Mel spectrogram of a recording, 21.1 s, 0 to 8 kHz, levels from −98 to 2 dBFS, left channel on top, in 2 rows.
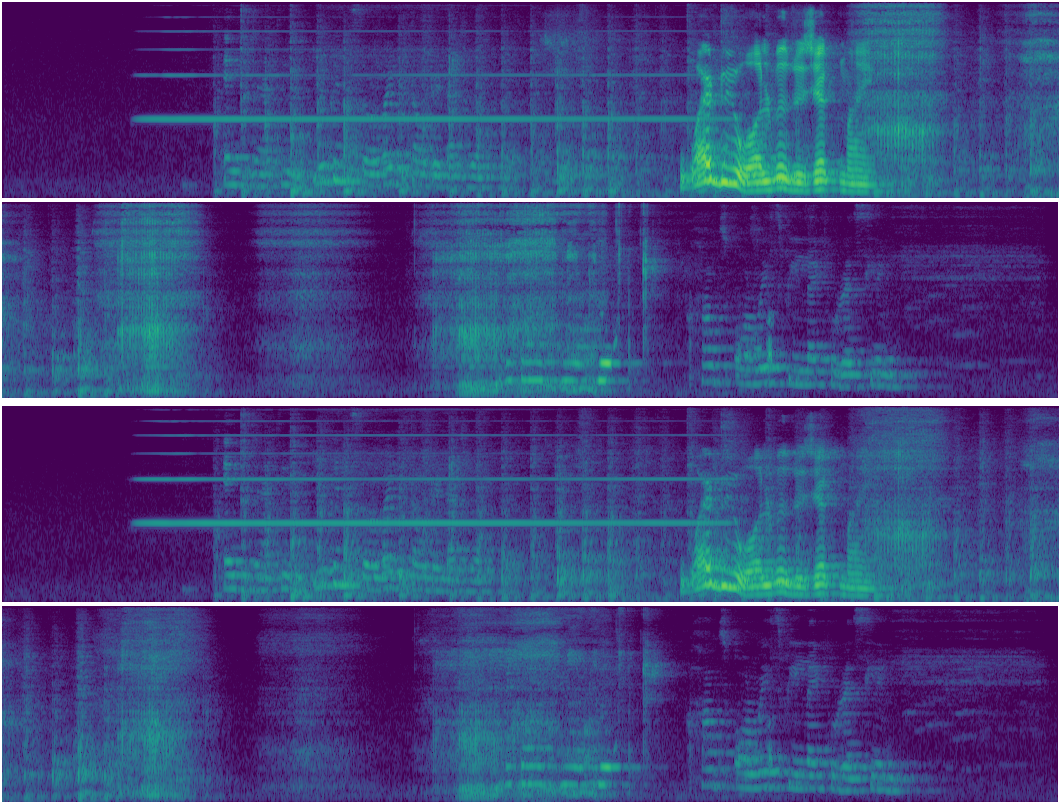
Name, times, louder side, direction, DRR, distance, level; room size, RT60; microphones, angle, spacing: Bowed string instrument, 1.3-7.3, right 3 dB, 65° right, 1.3 m, -48 dB
sound 1, 2.1-12.6, equal, 5° left, 4.9 m, -52 dB
voice 1, 2.2-5.0 15.4-16.8 17.4-21.0, left 1 dB, 20° right, 2.5 m, -48 dB
voice 2, 6.8-8.8 16.5-16.7, left 7 dB, 70° left, 0.4 m, -25 dB
sound 2, 8.5-9.5 10.0-10.8 11.5-12.6 13.1-14.1 14.6-17.0 17.4-17.5, left 7 dB, 55° left, 1.1 m, -43 dB
16.0 x 7.6 x 6.8 m
head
